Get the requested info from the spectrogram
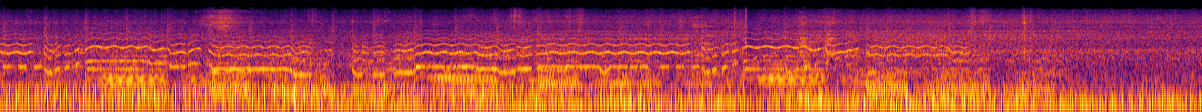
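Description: Adventure motorcycle engines running at a steady low rumble, mixed with background music carrying a held, wavering melody over sustained chords.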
